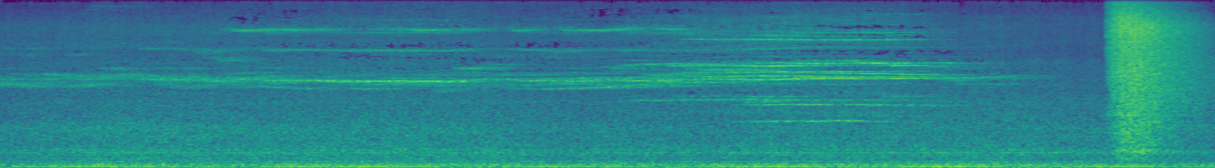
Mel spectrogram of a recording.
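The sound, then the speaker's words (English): A Miami-Dade Metrorail train in South Florida rolls into the station with a steady low rumble and high, whining wheel squeals, then a short, sharp hiss of released air near the end. No voices are heard. “The release of that air signals another Miami-Dade Metro Rail train pulling into the station awaiting a new load of passengers.”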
